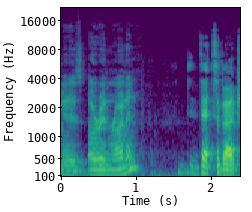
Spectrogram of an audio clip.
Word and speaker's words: Orenronen: Rona 2 um let me know if I pronounce this right your name is Orin Ronin that's about right yeah and I don't think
